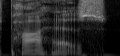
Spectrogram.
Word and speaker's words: Pages: They were like, you've said it wrong like 12 times. It's Pajes.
